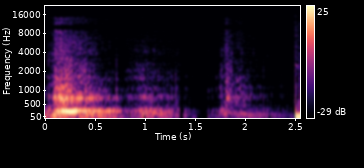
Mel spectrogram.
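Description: A lion roars loudly, a deep rumbling bellow that fades, pauses briefly, then swells into a second roar, with a third burst starting just as it ends.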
